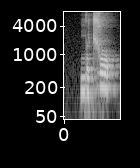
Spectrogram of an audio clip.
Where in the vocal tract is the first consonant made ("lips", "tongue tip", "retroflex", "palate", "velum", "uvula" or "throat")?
palate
